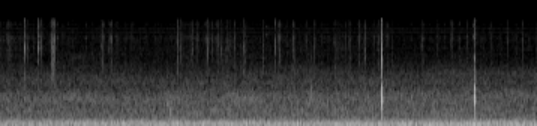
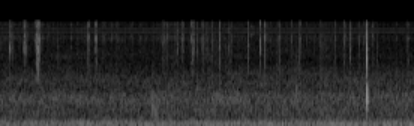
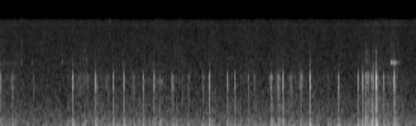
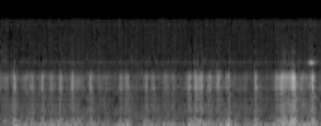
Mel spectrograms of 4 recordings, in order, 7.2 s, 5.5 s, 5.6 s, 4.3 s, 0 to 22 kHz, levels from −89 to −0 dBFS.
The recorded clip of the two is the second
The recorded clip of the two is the first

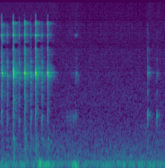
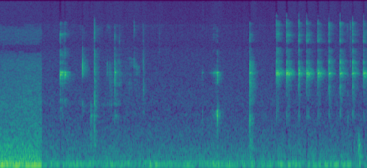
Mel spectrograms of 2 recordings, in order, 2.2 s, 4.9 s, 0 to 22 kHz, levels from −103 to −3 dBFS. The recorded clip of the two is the second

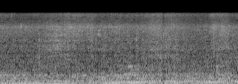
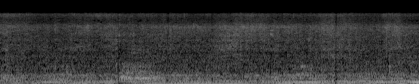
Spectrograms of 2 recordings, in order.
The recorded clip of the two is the second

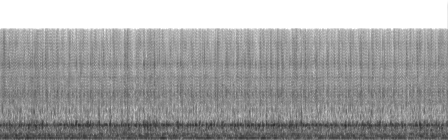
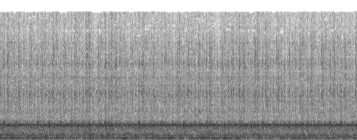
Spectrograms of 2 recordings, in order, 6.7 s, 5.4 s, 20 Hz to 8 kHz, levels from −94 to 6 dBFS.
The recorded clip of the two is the second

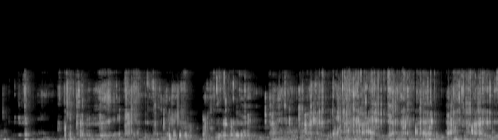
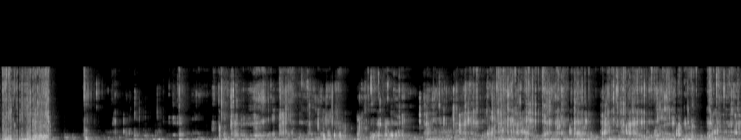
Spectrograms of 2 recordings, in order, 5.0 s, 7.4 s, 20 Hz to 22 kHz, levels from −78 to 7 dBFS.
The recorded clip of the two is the first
